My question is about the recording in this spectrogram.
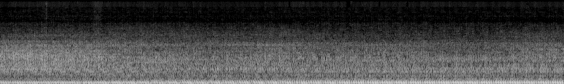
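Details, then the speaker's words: Cummins 12-valve turbo diesel swapped into a 1949 Chevy cab-over pickup: deep, steady diesel rumble with even clatter at idle, no knocks, misses or surging; healthy idle. "the diesel sounds cool you don't really expect to see an old truck powered by a 12 valve"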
